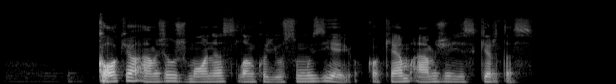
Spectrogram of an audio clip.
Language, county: Lithuanian, Vilnius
